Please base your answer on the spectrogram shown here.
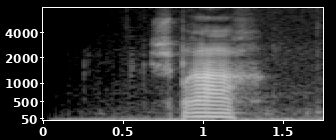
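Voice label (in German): "sprach", German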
